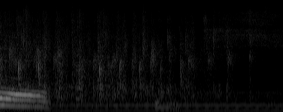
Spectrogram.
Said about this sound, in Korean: 우리 바오에게 큰 박수 한번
